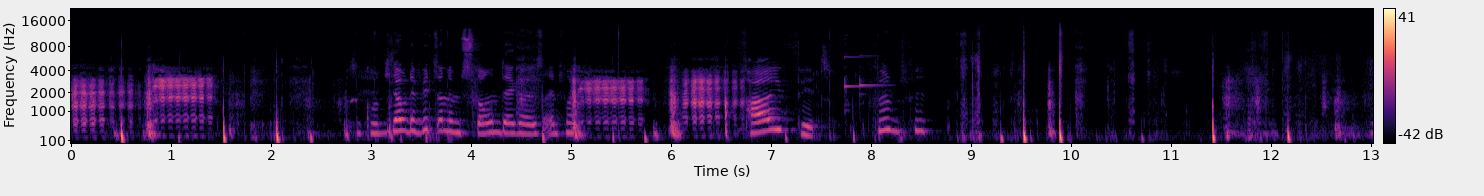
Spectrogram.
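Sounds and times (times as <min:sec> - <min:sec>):
buzzy video game sheep bleats when struck with a sword: 0:00.0 - 0:01.5, 0:05.0 - 0:06.8
speech: 0:03.0 - 0:05.6, 0:06.8 - 0:08.7.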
